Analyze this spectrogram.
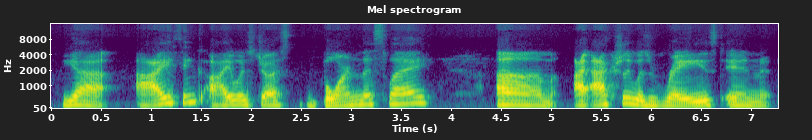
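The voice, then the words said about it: Creaky, sore-throated voice. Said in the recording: “I am dealing with a little bit of a sore throat... my voice is a little creaky”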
